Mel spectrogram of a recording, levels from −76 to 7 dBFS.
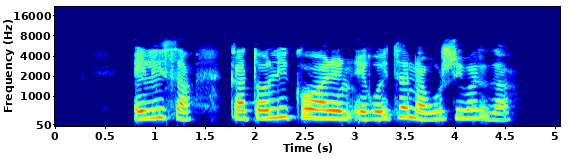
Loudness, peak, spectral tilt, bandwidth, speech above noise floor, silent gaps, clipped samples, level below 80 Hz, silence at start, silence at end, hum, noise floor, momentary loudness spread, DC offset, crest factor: -17 LUFS; -2 dBFS; -3 dB/octave; 7.4 kHz; 46 dB; none; under 0.1%; -74 dBFS; 0.8 s; 0.5 s; none; -63 dBFS; 13 LU; under 0.1%; 16 dB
